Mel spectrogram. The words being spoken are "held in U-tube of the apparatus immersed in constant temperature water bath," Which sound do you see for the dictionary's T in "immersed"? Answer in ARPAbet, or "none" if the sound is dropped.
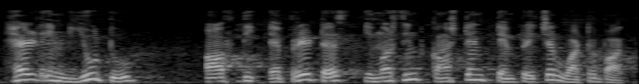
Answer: none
